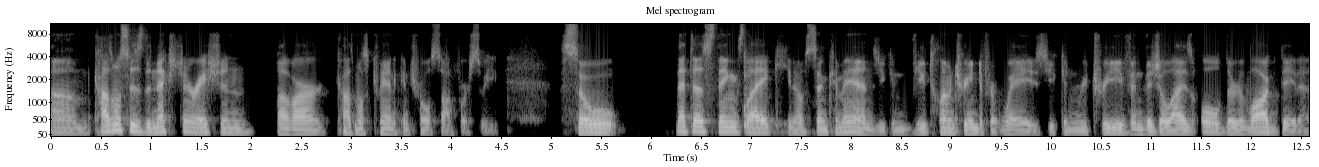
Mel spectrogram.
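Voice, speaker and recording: Using ordinary pitch variation, a man speaks at a medium pitch with an American accent. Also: quiet background. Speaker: aerospace software engineer. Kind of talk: technical presentation. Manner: fast; rambling with fillers.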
